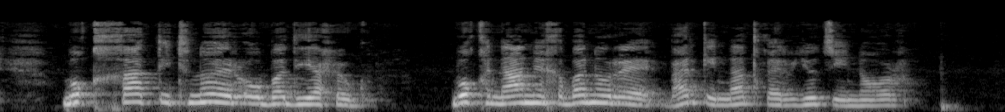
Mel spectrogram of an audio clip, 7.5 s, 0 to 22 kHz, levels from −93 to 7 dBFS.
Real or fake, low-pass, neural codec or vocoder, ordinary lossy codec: fake; 10.8 kHz; vocoder, 24 kHz, 100 mel bands, Vocos; Opus, 64 kbps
